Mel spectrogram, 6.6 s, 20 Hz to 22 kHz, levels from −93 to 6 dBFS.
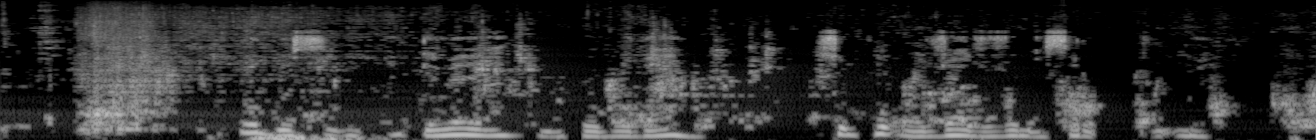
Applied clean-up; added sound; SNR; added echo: classical method spectral subtraction.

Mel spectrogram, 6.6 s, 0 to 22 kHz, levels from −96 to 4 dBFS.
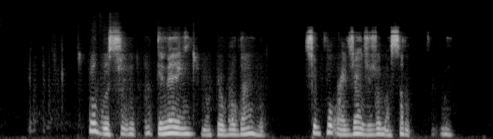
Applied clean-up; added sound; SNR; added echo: neural mask model DeepFilterNet 3.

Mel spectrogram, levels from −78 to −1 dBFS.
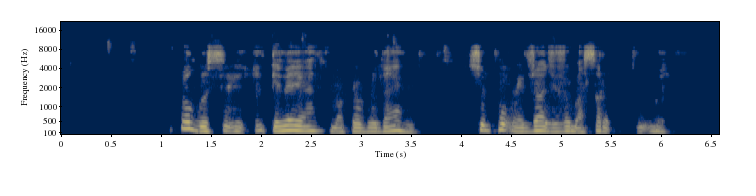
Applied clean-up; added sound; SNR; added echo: neural mask model Resemble Enhance denoiser.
